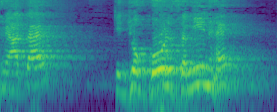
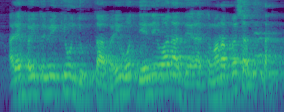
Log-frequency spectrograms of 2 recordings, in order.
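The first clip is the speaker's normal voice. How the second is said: normal talking voice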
